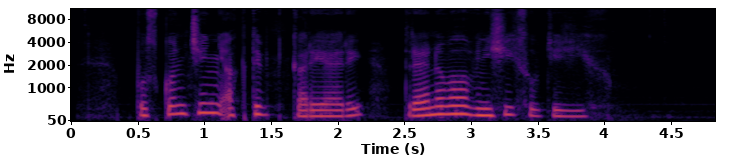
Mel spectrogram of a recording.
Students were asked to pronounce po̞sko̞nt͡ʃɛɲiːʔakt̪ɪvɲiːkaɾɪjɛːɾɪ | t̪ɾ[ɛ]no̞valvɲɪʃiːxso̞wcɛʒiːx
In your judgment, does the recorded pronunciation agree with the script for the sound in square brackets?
no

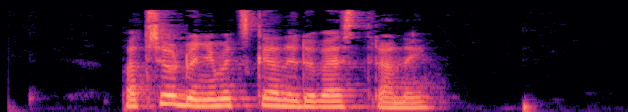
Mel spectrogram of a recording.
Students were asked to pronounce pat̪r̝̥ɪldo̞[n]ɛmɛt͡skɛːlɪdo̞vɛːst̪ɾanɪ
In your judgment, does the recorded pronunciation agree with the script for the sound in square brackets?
no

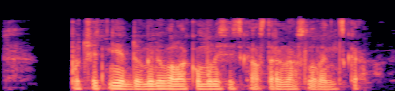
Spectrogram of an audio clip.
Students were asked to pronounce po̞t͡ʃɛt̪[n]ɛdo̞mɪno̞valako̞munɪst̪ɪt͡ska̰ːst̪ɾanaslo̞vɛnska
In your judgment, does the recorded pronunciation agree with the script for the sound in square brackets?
no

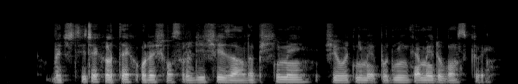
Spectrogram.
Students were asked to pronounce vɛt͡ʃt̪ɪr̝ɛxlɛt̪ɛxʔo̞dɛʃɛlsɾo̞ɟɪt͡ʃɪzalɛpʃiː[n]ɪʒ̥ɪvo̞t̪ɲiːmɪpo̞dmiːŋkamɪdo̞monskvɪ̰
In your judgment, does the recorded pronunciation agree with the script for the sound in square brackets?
no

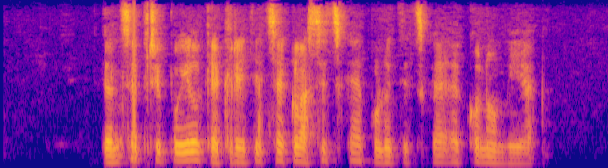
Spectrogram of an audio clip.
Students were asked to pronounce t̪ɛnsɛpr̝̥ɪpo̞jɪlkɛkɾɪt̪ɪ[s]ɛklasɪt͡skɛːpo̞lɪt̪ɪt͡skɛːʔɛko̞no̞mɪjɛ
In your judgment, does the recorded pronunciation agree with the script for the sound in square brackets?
no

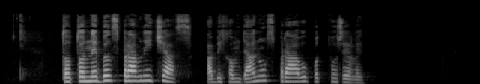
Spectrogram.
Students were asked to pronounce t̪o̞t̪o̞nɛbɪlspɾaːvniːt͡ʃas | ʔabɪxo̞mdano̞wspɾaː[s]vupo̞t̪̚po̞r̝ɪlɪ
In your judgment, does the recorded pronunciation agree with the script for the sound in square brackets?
no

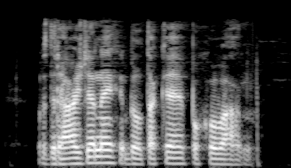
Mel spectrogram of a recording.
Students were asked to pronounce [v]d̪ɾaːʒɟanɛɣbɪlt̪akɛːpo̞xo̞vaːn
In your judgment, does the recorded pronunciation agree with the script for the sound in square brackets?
yes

